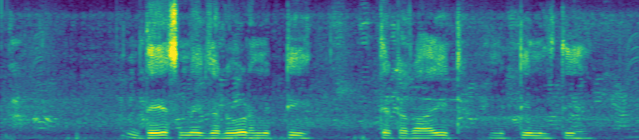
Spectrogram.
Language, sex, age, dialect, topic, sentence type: Hindi, male, 18-24, Kanauji Braj Bhasha, agriculture, statement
